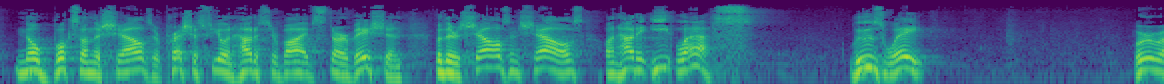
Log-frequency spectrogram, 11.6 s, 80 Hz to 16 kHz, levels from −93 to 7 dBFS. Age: 50-69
